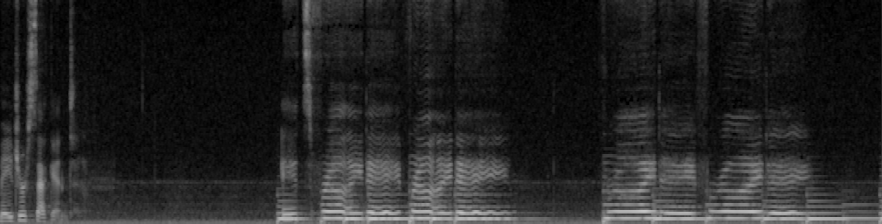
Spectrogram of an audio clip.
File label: Interval reference songs example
